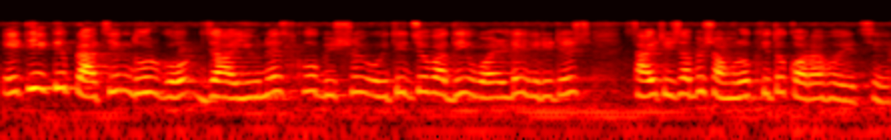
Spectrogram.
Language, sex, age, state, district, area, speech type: Bengali, female, 30-45, West Bengal, Paschim Bardhaman, urban, spontaneous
